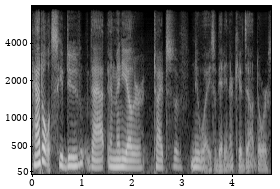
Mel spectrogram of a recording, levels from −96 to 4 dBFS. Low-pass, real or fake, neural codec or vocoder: 7.2 kHz; fake; codec, 16 kHz, 0.5 kbps, X-Codec, HuBERT features, trained on LibriSpeech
